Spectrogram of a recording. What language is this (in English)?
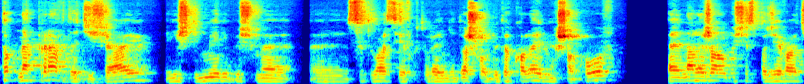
Polish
